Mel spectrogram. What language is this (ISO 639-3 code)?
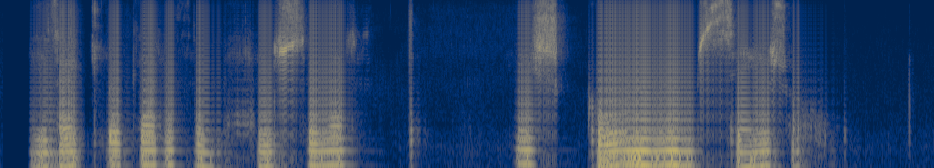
isl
